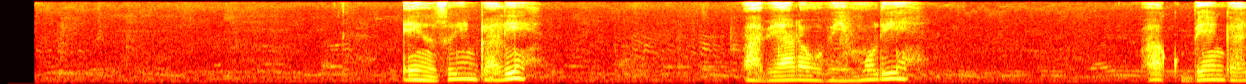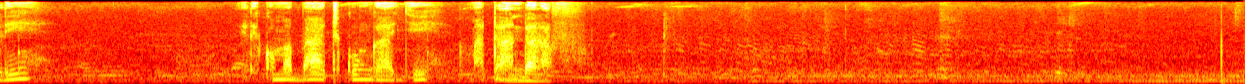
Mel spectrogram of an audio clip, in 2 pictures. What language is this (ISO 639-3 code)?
myx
